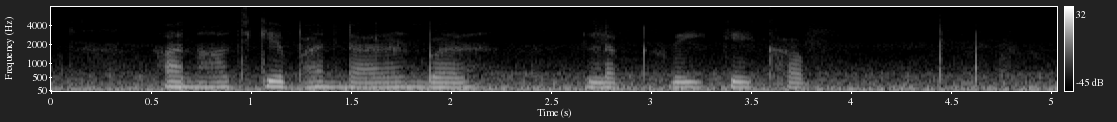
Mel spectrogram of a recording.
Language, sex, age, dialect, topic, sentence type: Chhattisgarhi, female, 25-30, Central, agriculture, question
